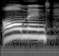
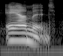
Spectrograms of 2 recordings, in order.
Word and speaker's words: almond: say Ammond um because after the L is knocked out of it it's amond and not definitely not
